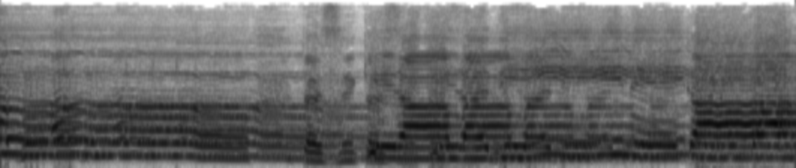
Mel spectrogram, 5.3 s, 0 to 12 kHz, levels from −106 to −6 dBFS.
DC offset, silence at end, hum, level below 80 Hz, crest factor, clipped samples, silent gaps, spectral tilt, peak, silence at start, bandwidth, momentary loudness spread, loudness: under 0.1%; 0 s; none; -56 dBFS; 10 dB; under 0.1%; none; -4.5 dB/octave; -4 dBFS; 0 s; 11 kHz; 7 LU; -15 LUFS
